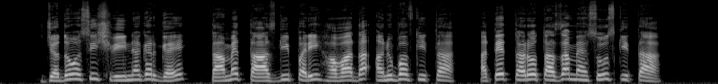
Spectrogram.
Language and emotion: Punjabi, happy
